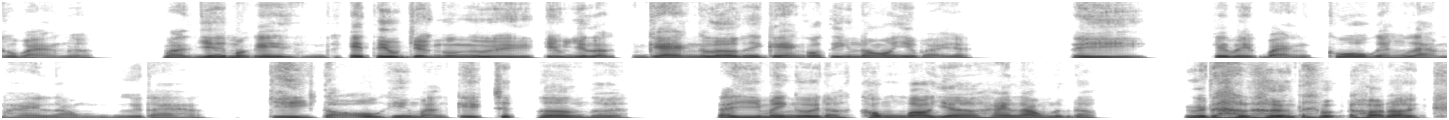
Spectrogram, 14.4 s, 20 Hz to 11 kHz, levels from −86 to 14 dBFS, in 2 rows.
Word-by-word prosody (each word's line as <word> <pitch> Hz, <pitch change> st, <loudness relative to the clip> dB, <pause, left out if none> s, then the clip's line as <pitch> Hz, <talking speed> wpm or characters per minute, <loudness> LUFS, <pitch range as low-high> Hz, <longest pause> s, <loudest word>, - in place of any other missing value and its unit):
của 95 Hz, -, -5 dB
bạn 90 Hz, -2 st, -9 dB
nữa. 85 Hz, +5 st, -9 dB, 0.3 s
Mà 90 Hz, -2 st, -2 dB
với 120 Hz, +7 st, +5 dB
một 140 Hz, -, +2 dB
cái 135 Hz, -1 st, +2 dB, 0.3 s
cái 145 Hz, -, +4 dB
tiêu 125 Hz, -4 st, +6 dB
chuẩn 90 Hz, +5 st, +1 dB
của 115 Hz, -, -1 dB
người, 90 Hz, -10 st, 0 dB
kiểu 90 Hz, +1 st, -3 dB
như 115 Hz, -, 0 dB
là, 100 Hz, -6 st, -1 dB, 0.2 s
càng 90 Hz, -4 st, +1 dB
lớn 100 Hz, +4 st, +4 dB
thì 150 Hz, -, +1 dB
càng 90 Hz, -7 st, -2 dB
có 110 Hz, -, -2 dB
tiếng 125 Hz, +2 st, -4 dB
nói 135 Hz, +5 st, -1 dB
như 135 Hz, -5 st, -1 dB
vậy 80 Hz, -4 st, -9 dB
á 105 Hz, -, -7 dB, 0.5 s
thì 90 Hz, -7 st, +2 dB, 0.3 s
cái -, -, +3 dB
việc -, -, -1 dB
bạn 80 Hz, +3 st, -6 dB
cố 140 Hz, +4 st, +1 dB
gắng 160 Hz, 0 st, -4 dB
làm 100 Hz, -, -6 dB
hài 85 Hz, -2 st, -10 dB
lòng 80 Hz, -1 st, -12 dB
người 80 Hz, 0 st, -8 dB
ta 90 Hz, 0 st, -9 dB
ha 95 Hz, +2 st, -12 dB, 0.3 s
chỉ 100 Hz, +4 st, +2 dB
tổ 75 Hz, +11 st, -2 dB
khiến 140 Hz, 0 st, -1 dB
bạn 85 Hz, -9 st, -6 dB
kiệt 90 Hz, 0 st, -2 dB
sức 170 Hz, -, -1 dB
hơn 120 Hz, -4 st, +2 dB
thôi 115 Hz, -, -4 dB
à. 80 Hz, -, -10 dB, 0.4 s
Tại 100 Hz, -, +2 dB
vì 105 Hz, 0 st, +2 dB
mấy 145 Hz, -, +4 dB
người 110 Hz, -9 st, +3 dB
đó 130 Hz, -, -2 dB
không 145 Hz, 0 st, 0 dB
bao 150 Hz, 0 st, +5 dB
giờ 110 Hz, -3 st, +2 dB
hài 110 Hz, +1 st, 0 dB
lòng 110 Hz, -1 st, +1 dB
được 110 Hz, -, -5 dB
đâu, 140 Hz, -1 st, -6 dB, 0.4 s
người 115 Hz, +1 st, +4 dB
ta -, -, +2 dB
lớn 155 Hz, +5 st, +7 dB
tới 145 Hz, -, -2 dB
mức 155 Hz, -, +1 dB
đó 155 Hz, -, +5 dB
rồi 125 Hz, -10 st, +3 dB
110 Hz, 270 wpm, -20 LUFS, 90-135 Hz, 0.5 s, lớn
